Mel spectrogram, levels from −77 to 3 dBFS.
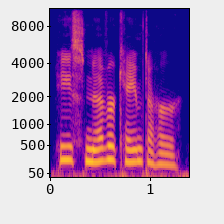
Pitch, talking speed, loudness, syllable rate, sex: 200 Hz, 215 wpm, -14 LUFS, 5.6 syllables/s, female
